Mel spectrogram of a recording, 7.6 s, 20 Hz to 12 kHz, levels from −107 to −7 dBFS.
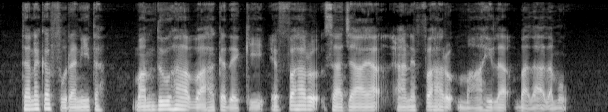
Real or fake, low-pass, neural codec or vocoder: fake; 10.8 kHz; vocoder, 44.1 kHz, 128 mel bands, Pupu-Vocoder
